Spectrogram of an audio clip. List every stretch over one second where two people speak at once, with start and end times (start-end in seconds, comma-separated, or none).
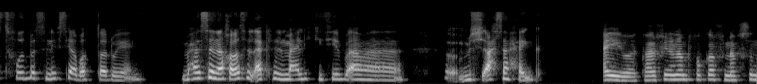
none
